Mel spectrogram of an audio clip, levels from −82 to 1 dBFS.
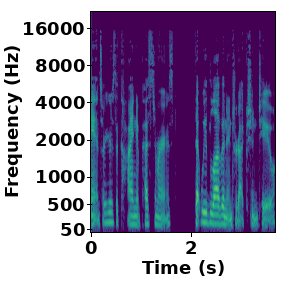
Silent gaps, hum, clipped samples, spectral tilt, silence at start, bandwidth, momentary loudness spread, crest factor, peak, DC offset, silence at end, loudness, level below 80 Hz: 1.70-1.98 s; none; under 0.1%; -4.5 dB/octave; 0 s; 16 kHz; 9 LU; 20 dB; -8 dBFS; under 0.1%; 0 s; -28 LUFS; -68 dBFS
